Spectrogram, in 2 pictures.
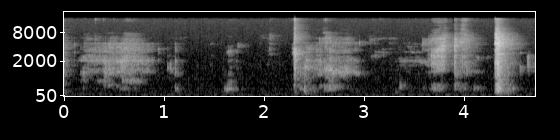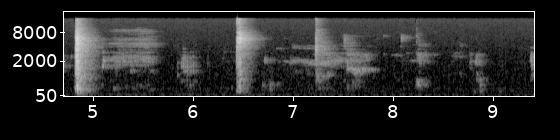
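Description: Close-up mouth sounds of eating juicy ripe mango: wet slurping, sucking and chewing in irregular bursts, with a few sharp lip smacks.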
